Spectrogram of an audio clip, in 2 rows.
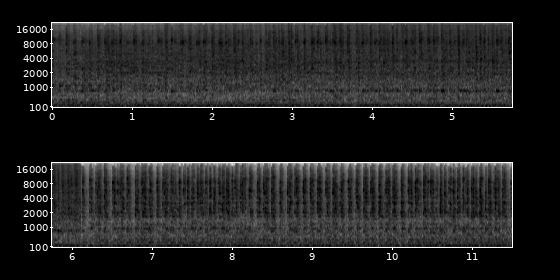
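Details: LS1-swapped Hyundai Genesis Coupe, HCI-cammed engine freshly refreshed, first start on a base tune: deep, loud V8 idle with steady lope and strong exhaust rumble, running on all cylinders; normal idle, though a temperature issue noted.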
